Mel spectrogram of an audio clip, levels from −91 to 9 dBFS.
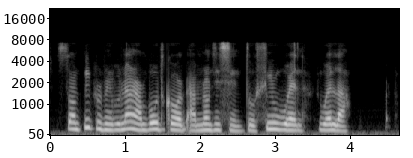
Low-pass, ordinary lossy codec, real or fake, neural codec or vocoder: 7.2 kHz; none; fake; autoencoder, 22.05 kHz, a latent of 192 numbers a frame, VITS, trained on many speakers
